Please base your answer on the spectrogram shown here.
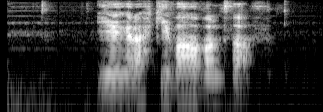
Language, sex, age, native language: Icelandic, male, 20-29, Icelandic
